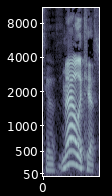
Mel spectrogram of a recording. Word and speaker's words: Malekith: I can't actually pronounce Malekith.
